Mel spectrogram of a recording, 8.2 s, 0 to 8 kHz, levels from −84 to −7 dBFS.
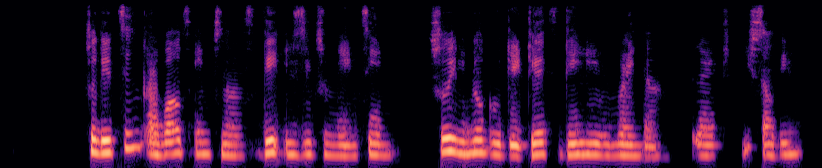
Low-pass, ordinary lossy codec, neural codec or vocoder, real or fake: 7.2 kHz; none; codec, 44.1 kHz, 1.7 kbps, Pupu-Codec; fake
